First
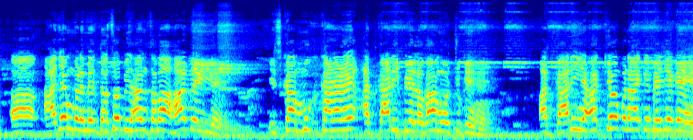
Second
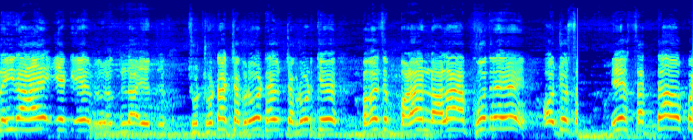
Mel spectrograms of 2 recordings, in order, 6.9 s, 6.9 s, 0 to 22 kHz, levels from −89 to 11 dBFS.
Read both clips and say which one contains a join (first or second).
second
